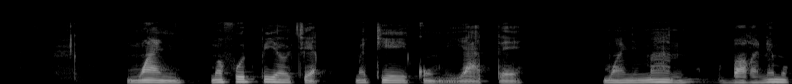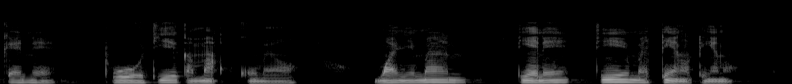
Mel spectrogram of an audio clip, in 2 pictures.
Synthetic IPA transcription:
mwa˨ɲ | mɐ˦fu˦t̚pɪ˦a˦ɔ˦t͡ʃɛ˨k̚ | mɐ˦tje˦i˨ko˨mja˨tːɛ˦ | mwa˨ɲe˨ma˦no˨bɔ˨kɛ˨nɛ˦mu˦kɛ˦nɛ˨ | two˨tje˦kɐ˨ma̰˨ko̥˨ko˨mɛ˨ɔ˦ | mwa˨ɲe˨ma˦n | tje˨ne˦ | tje˦mɐ˦tɪ˨nɔ˨tɪ˨nɔ˨

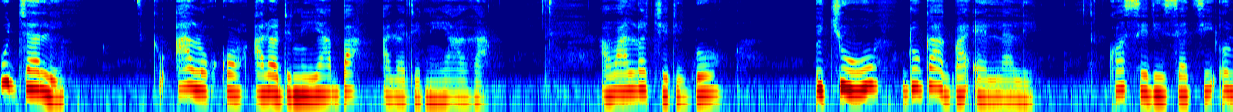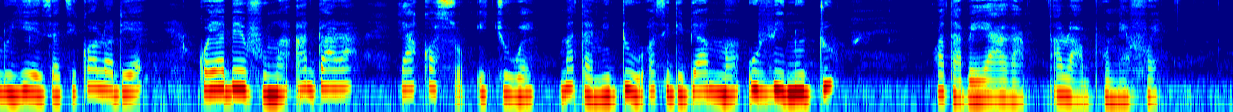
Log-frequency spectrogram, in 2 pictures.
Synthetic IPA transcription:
u˦d͡ʒɛ˧li˨˦ | a˦lʊ˧kɔ˧a˨lɔ˨dɪ˨nɪ̃˨ja˧ba˦ | a˨lɔ˨ɛ˨dɪ˨nɪ̃˨ja˧ɣa˨ | a˨wa˦lɔ˦t͡ʃe˨di˨ɡ͡bo˦ | i˧t͡ʃu˦wu˦dʊ˦ɡa˦˨ɡ͡ba˨˦ʔɛ˨la˨le˨ | kɔ˦sɪ˧dɪ˨zɛ˨t̪i˦ʔo˦lu˦je˦˨zɛ˨t̪i˦kɔ˦lɔ˦dɪ˦ɛ˦kɔ˦jɛ˦be˦vu˨mã˨ʔa˨dʊ˦a˦ɾa˦ | ja˦kɔ˦sʊ̰˨ḭ˦t͡ʃu˦wɛ˨˦ | mã˦ta˨mĩ˨du˦˨ɔ˦si˧di˨be˦a˦mã˨u˦vi˦nũ˨du˦ | wa˦t̪a˨be˨ja˦ɣa˨ | a̰˦lɔ˨a˨bu˨nɛ̃˨fʊ˦ɛ˦

